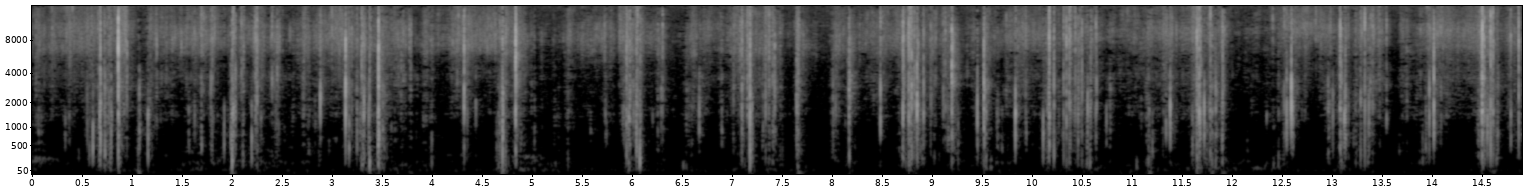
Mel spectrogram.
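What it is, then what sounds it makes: Plastic zip bag of wool being crinkled. A medium clear plastic zip bag full of soft purple wool fibre is crinkled and pressed with fingertips and nails. The result is quiet, continuous crackling with many sharp, bright snaps and crunches that stop dead with no ring.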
